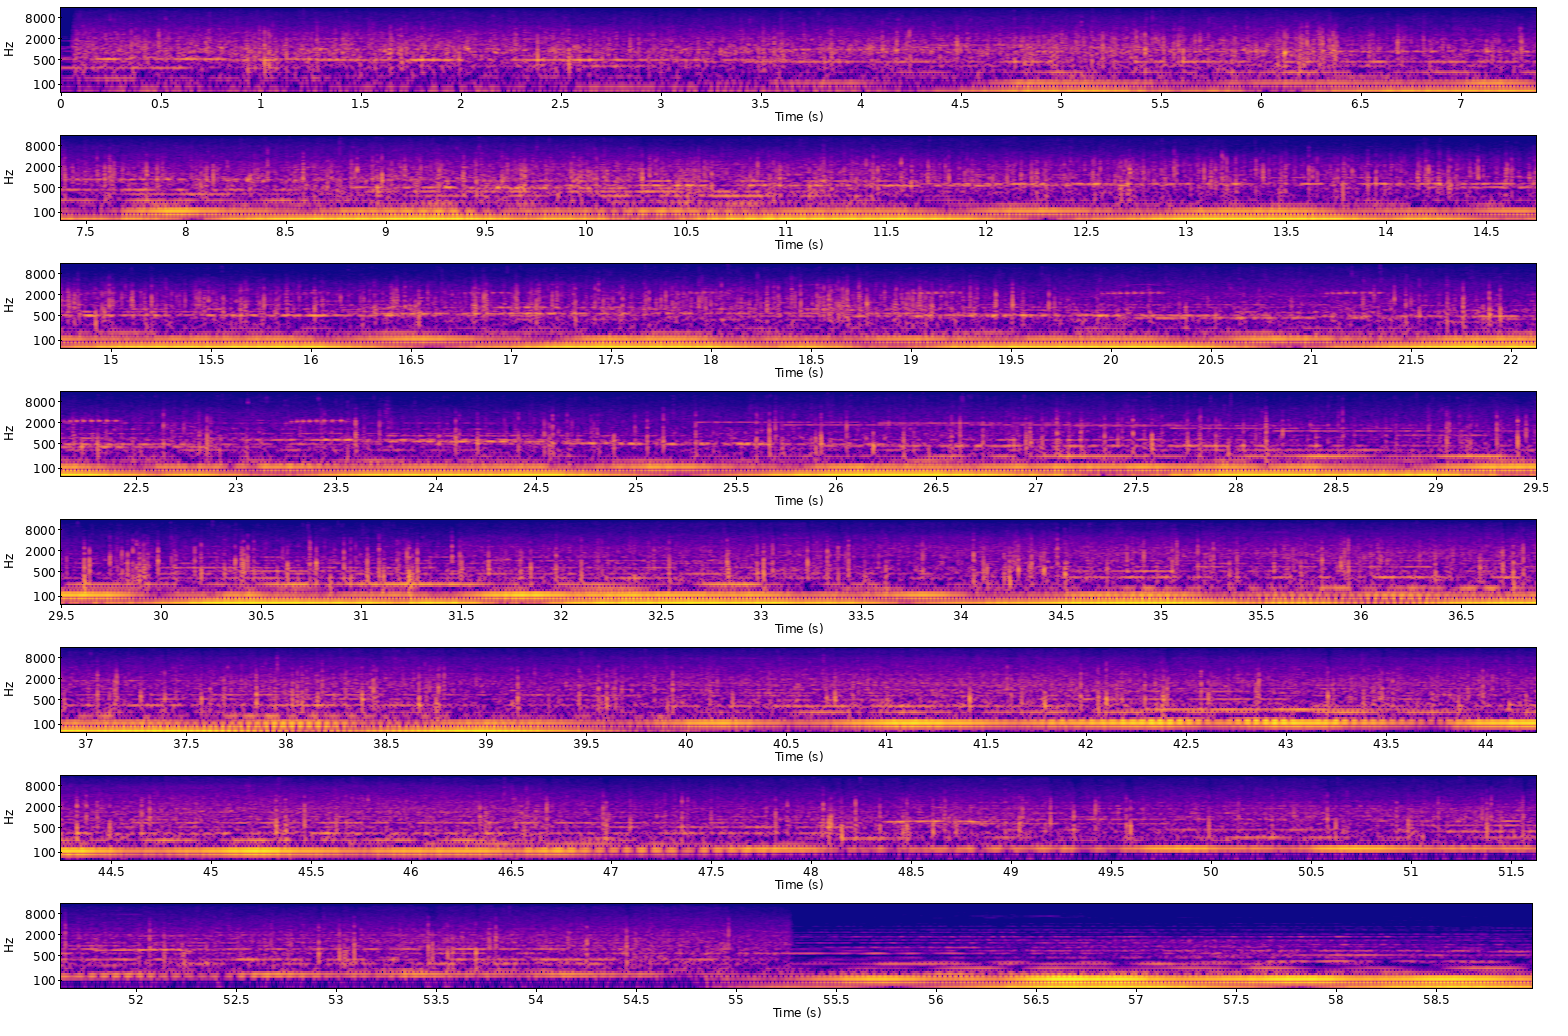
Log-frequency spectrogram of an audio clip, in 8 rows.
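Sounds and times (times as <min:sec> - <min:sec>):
stream flowing: 0:00.0 - 0:55.4
slow ambient drone music: 0:00.0 - 0:58.9
steady rain falling: 0:00.0 - 0:58.9.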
